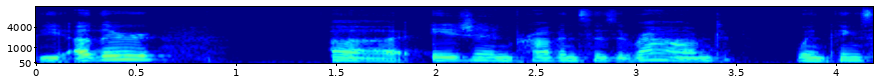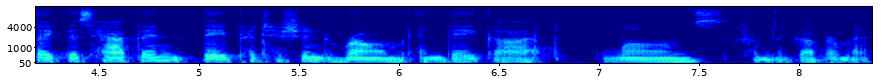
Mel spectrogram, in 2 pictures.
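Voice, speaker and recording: Speaking at a moderate pace, a woman has a plain, everyday voice, fairly low in pitch, with ordinary pitch variation. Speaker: Bible teaching vlogger. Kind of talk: casual teaching monologue. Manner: conversational.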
